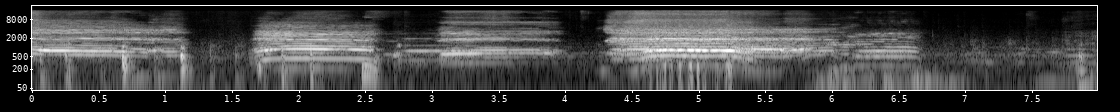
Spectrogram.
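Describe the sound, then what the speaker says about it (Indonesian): A newly arrived flock of sheep bleats loudly on a farm in Kedung Bengkong, Sragen, several long wavering calls from near animals in overlapping bursts separated by short pauses. "ini domba yang baru datang dari Ferry's Farm"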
